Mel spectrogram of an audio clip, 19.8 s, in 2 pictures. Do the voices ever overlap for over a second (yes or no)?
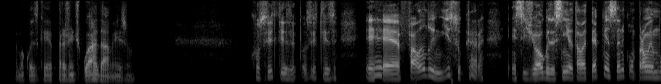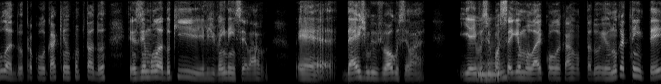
no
